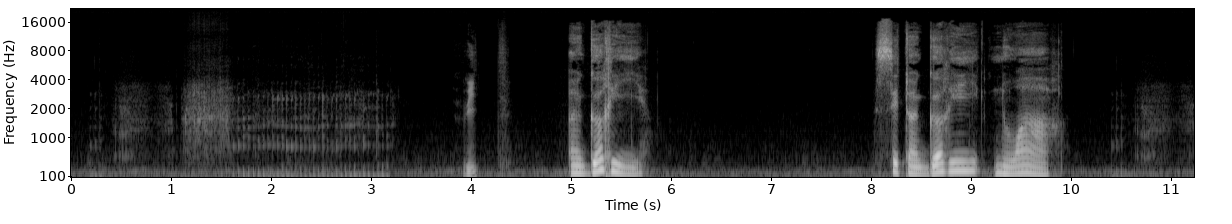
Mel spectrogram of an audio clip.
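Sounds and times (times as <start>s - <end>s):
bear growling: 0.0s - 4.4s
speech: 3.9s - 4.4s, 5.0s - 5.8s, 8.2s - 10.0s.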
